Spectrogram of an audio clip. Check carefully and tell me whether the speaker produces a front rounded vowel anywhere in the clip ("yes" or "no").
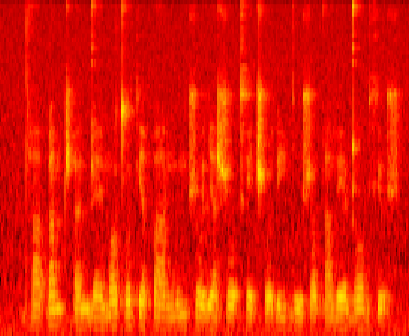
no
